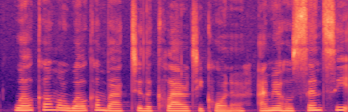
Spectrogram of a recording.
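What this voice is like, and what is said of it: Voice cutting in and out. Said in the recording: “my voice is in and out”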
